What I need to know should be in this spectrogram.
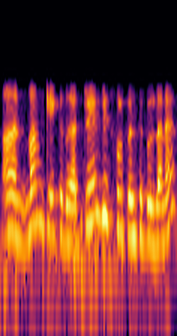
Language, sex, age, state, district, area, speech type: Tamil, female, 45-60, Tamil Nadu, Krishnagiri, rural, conversation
